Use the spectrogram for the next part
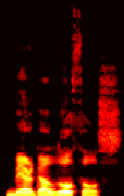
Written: Mergalothos

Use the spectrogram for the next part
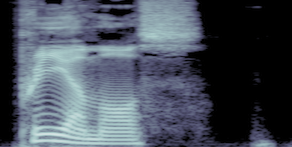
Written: Priamos

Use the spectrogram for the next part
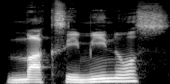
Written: Maximinus

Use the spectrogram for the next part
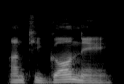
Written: Antigone

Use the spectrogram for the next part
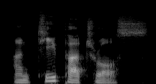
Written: Antipatros

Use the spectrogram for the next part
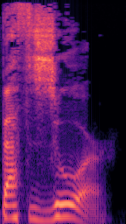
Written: Beth-Zur

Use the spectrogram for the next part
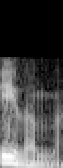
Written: Elam

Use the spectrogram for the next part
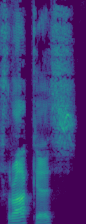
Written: Thrakes

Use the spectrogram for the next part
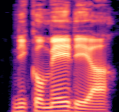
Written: Nikomedeia

